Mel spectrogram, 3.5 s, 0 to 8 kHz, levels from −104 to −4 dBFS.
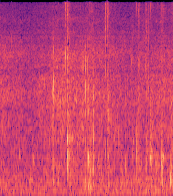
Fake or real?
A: real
